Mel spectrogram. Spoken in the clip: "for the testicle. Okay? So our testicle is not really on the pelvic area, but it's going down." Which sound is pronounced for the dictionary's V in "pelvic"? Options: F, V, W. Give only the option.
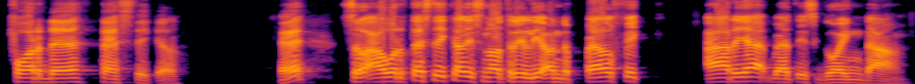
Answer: F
